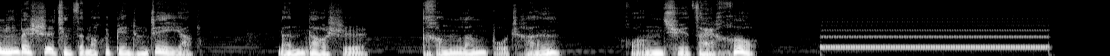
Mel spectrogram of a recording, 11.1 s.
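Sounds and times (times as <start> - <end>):
speech: 0.0 - 2.0, 2.8 - 5.7, 6.3 - 7.6
telephone dial tone during call: 8.2 - 10.5.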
